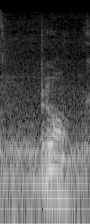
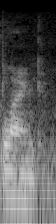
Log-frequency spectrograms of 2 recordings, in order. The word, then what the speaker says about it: Blanc: The T is silent. Do not tell your friend, but use it yourself. And it's Sauvignon. Blanc, not blank.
